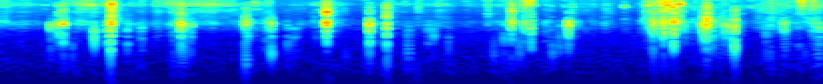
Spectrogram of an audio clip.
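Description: A small, flat, green laminated plastic-and-foil Oi Ocha tea bag sachet, sealed with the tea bag inside, is held in both hands and crinkled and squeezed by the fingertips. A scattered series of sharp, bright crackles and crinkles is heard, with almost no low end and no ring after each crackle, before it falls back to near silence.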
